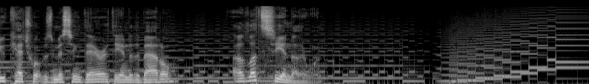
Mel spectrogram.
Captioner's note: chime; chime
